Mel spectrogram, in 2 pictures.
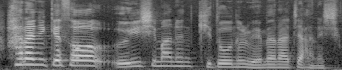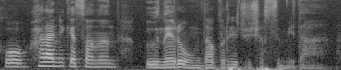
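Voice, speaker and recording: A man preaching a sermon as pastor, acting out quoted dialogue in animated voices. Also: a little high, moderate pace, creaky.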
